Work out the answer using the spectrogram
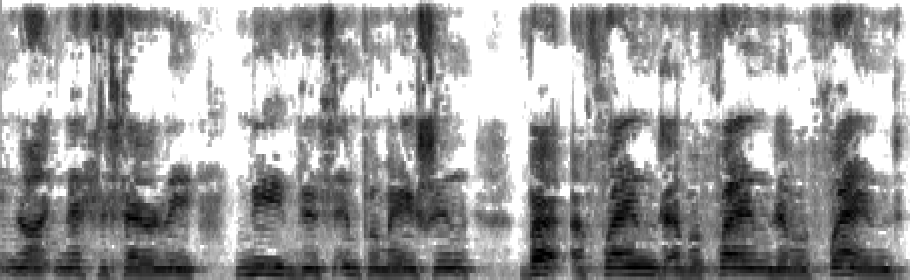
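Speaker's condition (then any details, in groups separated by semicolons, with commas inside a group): Traumatic brain injury; could not blow out candles for years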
